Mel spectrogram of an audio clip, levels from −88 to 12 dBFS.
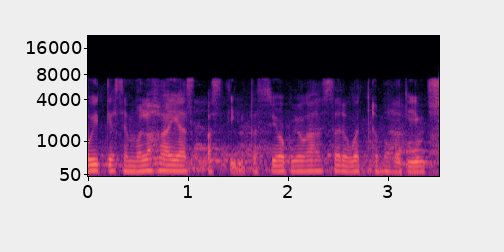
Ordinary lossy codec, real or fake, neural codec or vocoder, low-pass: none; fake; codec, 16 kHz, 4 kbps, X-Codec, HuBERT features, trained on general audio; 7.2 kHz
